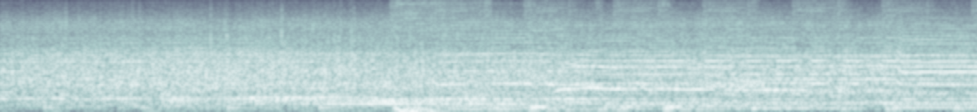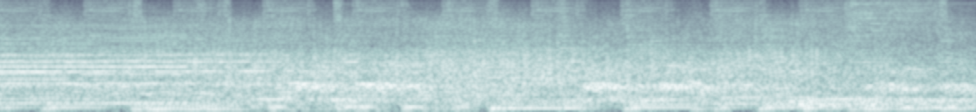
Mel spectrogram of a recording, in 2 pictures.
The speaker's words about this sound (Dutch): Dames en heren, een daverend applaus voor de trots van het Noorden, uw eigen FC Groningen.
